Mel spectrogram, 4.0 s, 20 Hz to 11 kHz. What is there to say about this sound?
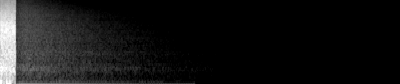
batterie 1 - noise burst
BATTERIE 01 PACK is a series of mainly soft drum sounds distilled from a home recording with my zoom H4 recorder. The description of the sounds is in the name. Created with Native Instruments Battery 3 within Cubase 5.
